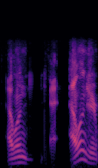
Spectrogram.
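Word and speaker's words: Ehlinger: I've heard it pronounced both ways all day today. I say Ellinger. I say Ellinger too. It seems like it rolls off the tongue a little more.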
